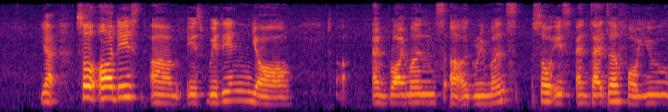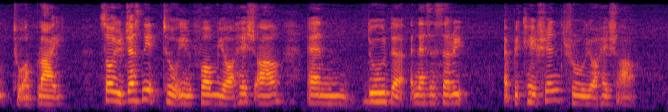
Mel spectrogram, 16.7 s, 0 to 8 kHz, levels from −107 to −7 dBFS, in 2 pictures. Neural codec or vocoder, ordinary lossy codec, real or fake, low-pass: codec, 16 kHz, 8 kbps, FreqCodec, larger model; none; fake; 7.2 kHz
